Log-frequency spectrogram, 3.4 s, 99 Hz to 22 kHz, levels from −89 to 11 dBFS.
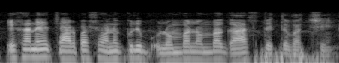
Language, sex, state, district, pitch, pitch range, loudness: Bengali, male, West Bengal, Alipurduar, 135 Hz, 115-145 Hz, -20 LUFS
